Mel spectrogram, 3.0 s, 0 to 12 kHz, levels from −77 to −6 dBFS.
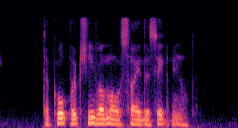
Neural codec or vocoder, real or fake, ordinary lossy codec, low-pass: codec, 16 kHz, 1 kbps, FreqCodec, larger model; fake; none; 7.2 kHz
